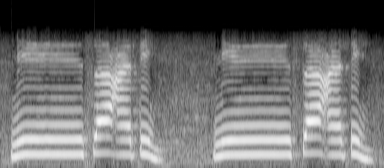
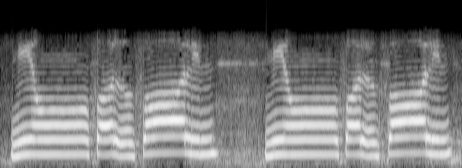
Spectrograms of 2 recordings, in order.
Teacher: Ini sama ya, sin dengan sod, yang membedakan adalah sifatnya. Yang sin itu tipis, yang sod adalah tebal.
